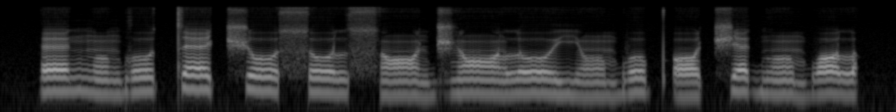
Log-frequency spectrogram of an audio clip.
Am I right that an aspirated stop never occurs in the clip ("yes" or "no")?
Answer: yes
